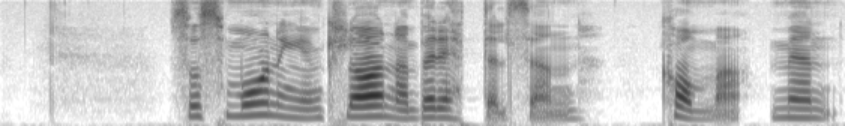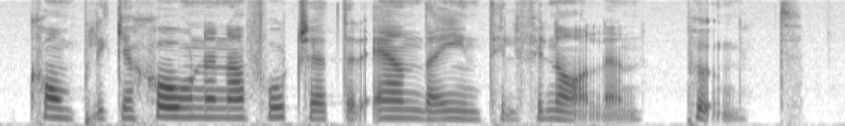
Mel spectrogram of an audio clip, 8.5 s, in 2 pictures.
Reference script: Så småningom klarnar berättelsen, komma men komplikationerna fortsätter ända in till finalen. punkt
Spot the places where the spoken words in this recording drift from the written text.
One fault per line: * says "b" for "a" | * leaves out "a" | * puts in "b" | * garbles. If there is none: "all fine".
all fine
